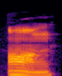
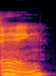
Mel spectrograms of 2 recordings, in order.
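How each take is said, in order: First: The name has a Mandarin-style pronunciation. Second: The name has an anglicized pronunciation. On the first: This is how the name would actually be said. "in Mandarin or whatever thing, it's Ong" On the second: This is how the cartoon says it. "in the cartoons it's Aang"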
